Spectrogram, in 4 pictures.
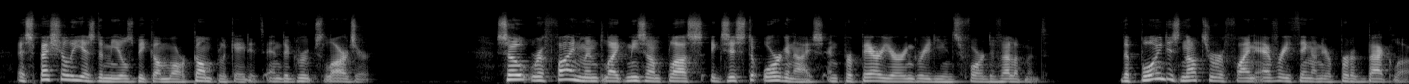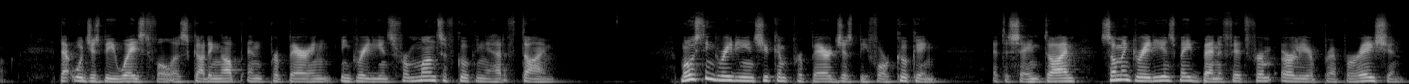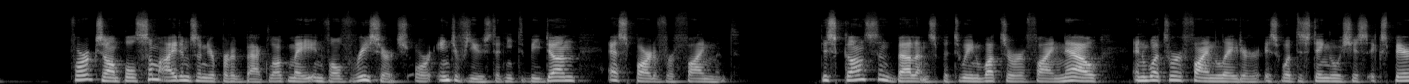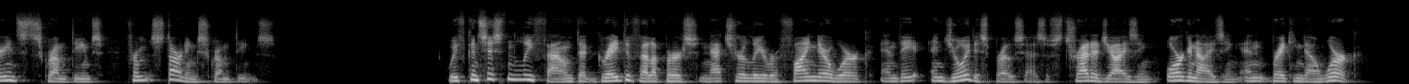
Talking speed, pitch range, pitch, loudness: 150 wpm, 135-170 Hz, 145 Hz, -24 LUFS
